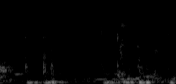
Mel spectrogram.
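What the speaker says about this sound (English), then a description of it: "I'm also typing my email ID in chat box" Soft clacking keystrokes on a computer keyboard tap out in short irregular clusters, faint and close, with no one speaking.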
